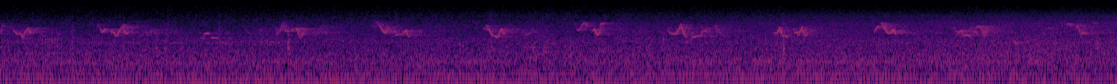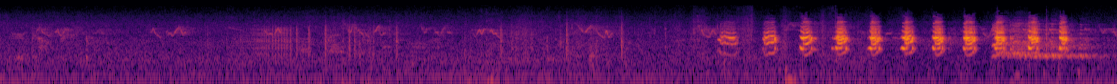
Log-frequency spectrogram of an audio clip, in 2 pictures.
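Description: Hen turkey yelps on a friction turkey call worked with a striker: a loud run of about a dozen evenly spaced yelps, some three a second, starting near the end and closing on a lower note. Before it, a small bird chirps faintly about once a second.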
